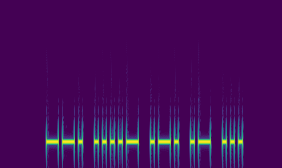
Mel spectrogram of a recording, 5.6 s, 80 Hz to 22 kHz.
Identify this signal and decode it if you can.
Morse code, heard as a keyed tone, about 15 wpm, 700 Hz. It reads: G4RAS
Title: DXCC-100 Call Signs - 5 Characters - Repeated 2x - 15wpm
